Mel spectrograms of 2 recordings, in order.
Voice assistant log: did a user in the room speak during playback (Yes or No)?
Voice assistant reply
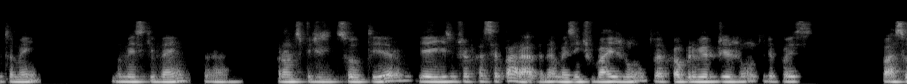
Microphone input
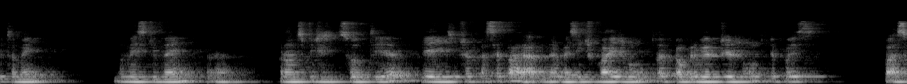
No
